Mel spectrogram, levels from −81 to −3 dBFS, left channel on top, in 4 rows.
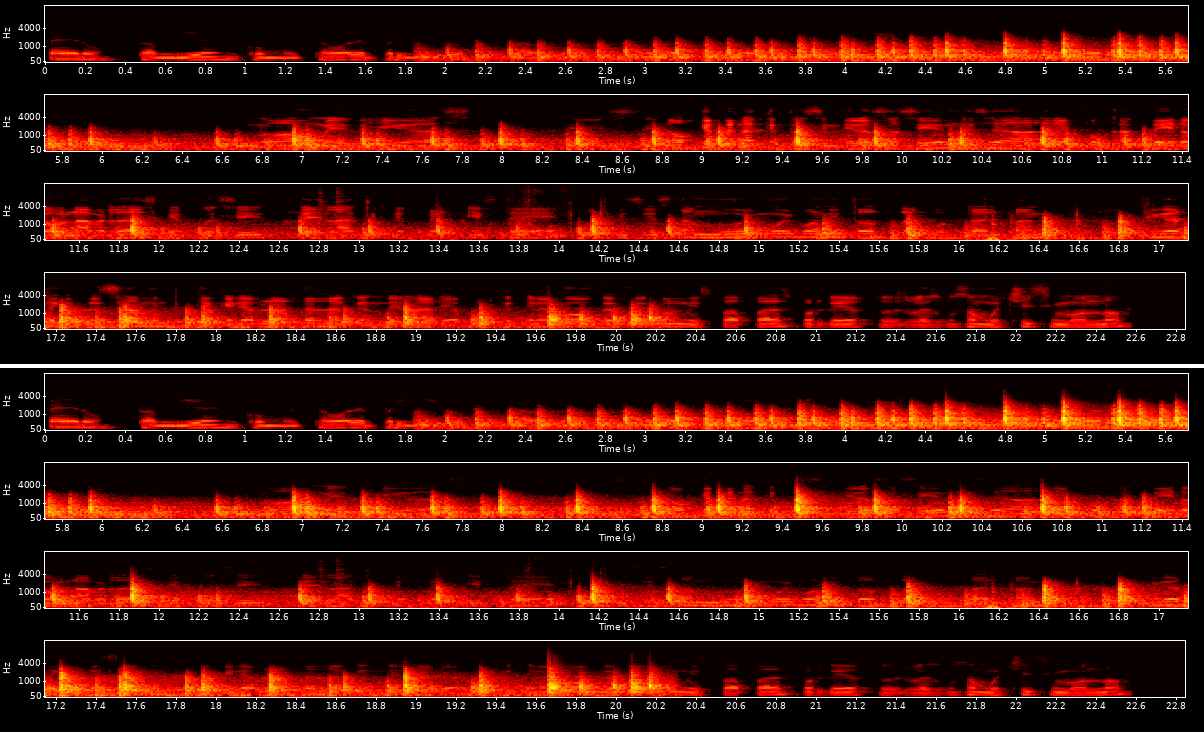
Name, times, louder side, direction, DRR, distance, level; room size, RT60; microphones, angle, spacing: voice 1, 0.0-4.5 5.0-6.3, equal, 25° right, 4.9 m, -47 dB
sound 1, 1.8-20.3, right 4 dB, 75° right, 0.9 m, -35 dB
voice 2, 6.7-7.9 8.3-16.5 16.9-22.6, left 2 dB, 50° left, 5.0 m, -46 dB
Drawer open or close, 12.3-14.6 15.1-17.1, left 1 dB, 10° left, 2.3 m, -54 dB
head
